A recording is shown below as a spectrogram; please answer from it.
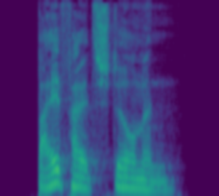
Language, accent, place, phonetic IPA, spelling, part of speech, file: German, Germany, Berlin, [ˈbaɪ̯falsˌʃtʏʁmən], Beifallsstürmen, noun, De-Beifallsstürmen.ogg
- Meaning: dative plural of Beifallssturm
